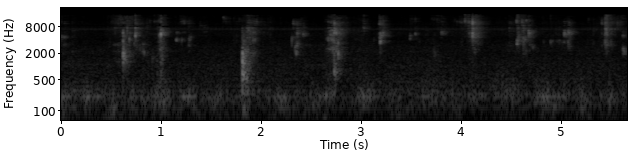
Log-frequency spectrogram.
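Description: Quiet chewing of sushi close to the microphone, with scattered small clicks and mouth smacks and one sharper click about two seconds in.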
